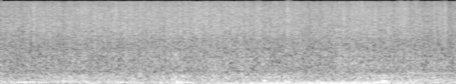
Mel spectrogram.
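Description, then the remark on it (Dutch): Hail pours down in a steady, dense roar of pattering impacts, with a few sharper hits standing out near the end; no voices are heard. “Jeetje, gaat hagelen”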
